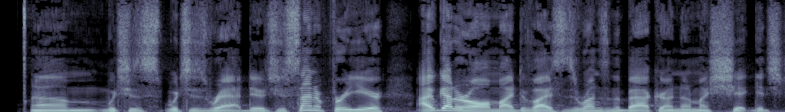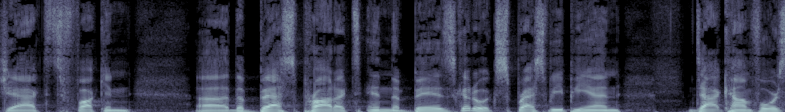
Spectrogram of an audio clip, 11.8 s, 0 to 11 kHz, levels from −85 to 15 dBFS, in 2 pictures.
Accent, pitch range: American, 110-155 Hz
